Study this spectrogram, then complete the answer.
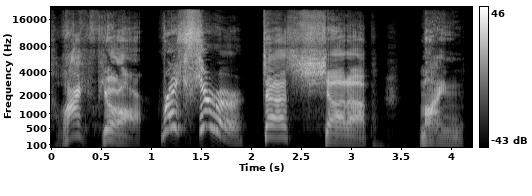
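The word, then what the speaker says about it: Reichsführer: Reichsfuhrer! Wrong! It's Reichsfuhrer!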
